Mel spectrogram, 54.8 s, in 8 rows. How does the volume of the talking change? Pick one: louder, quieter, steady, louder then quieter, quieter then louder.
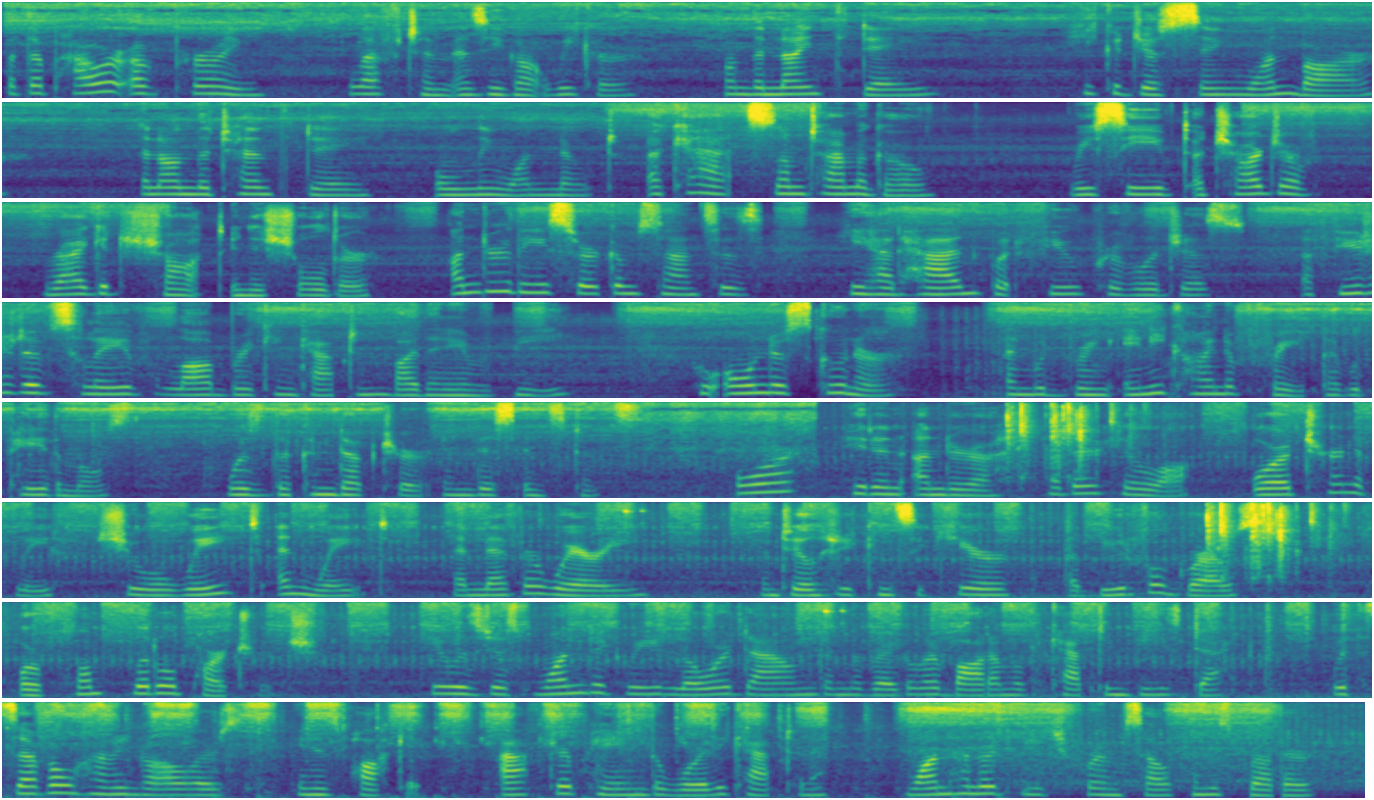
steady.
